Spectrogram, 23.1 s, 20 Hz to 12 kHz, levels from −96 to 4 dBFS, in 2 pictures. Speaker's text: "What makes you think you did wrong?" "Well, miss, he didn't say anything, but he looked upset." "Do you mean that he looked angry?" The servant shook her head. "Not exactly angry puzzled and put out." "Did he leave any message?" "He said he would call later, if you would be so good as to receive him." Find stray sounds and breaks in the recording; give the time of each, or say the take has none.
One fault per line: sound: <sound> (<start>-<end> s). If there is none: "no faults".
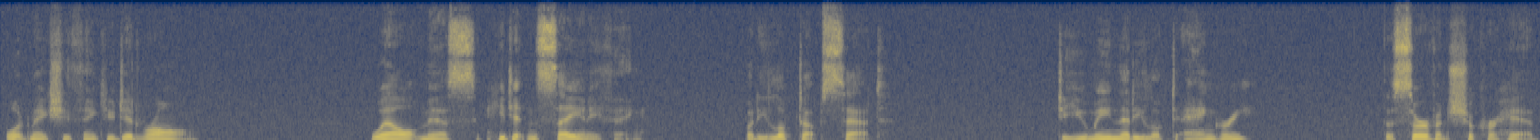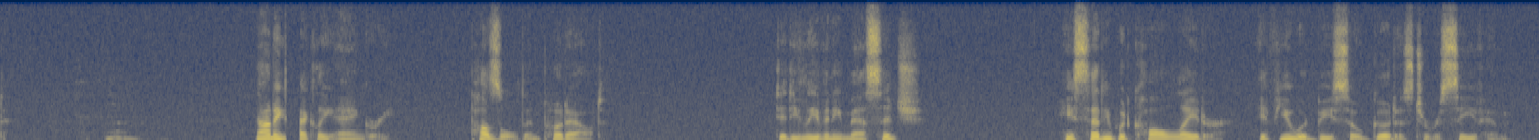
sound: sigh (12.1-12.8 s)
sound: dropout (13.7-13.8 s)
